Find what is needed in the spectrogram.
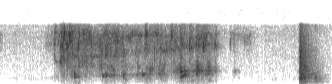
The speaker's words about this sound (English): I pour libations now to the north, and I say Ashe.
